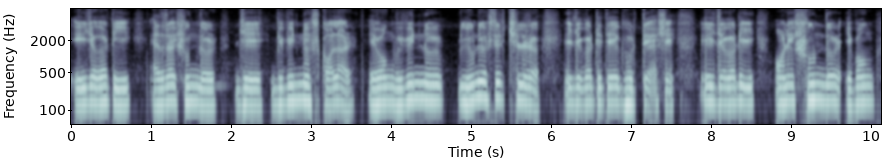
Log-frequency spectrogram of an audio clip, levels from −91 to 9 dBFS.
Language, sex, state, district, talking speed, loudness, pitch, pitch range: Bengali, male, West Bengal, North 24 Parganas, 125 wpm, -14 LUFS, 140 Hz, 130-145 Hz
